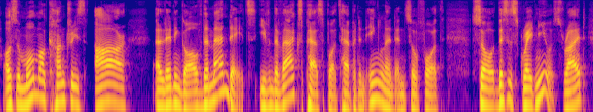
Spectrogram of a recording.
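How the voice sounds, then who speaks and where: A man's voice: medium pitch, animated, normal speed. A man hosts a podcast interview in a mid-range voice, recorded with a dry sound and no room echo. He speaks in an affirming, reflective way and builds up long questions. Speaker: podcast host.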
